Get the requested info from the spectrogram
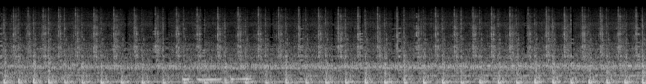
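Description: Electric sewing machine running at a steady speed: a constant motor hum with a rapid, even clatter of needle strokes as a straight seam is stitched.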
